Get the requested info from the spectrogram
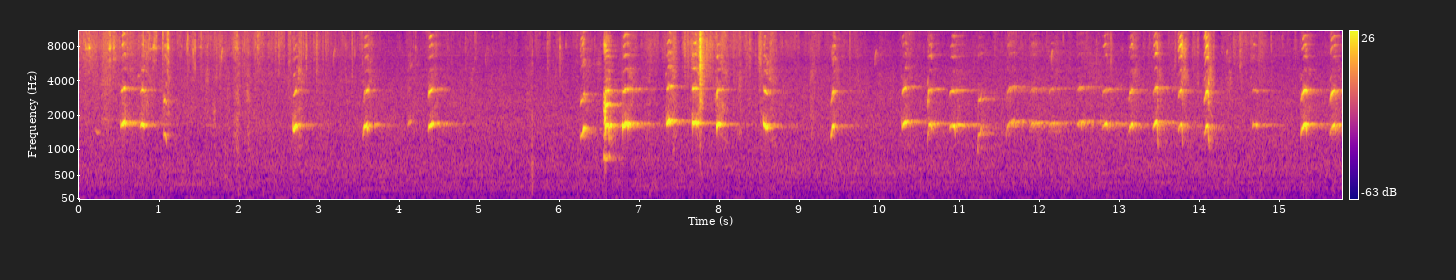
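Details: Odin, a seven-month-old Beagle/Basset Hound mix, chases another dog, Dixie, through his first snow in Connecticut. He gives high, tonal yelping bays in short bursts, sparse at first, then a rapid near-continuous run from midway on.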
